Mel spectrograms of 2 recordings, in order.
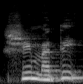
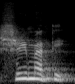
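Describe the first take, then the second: The two takes are said the same way.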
